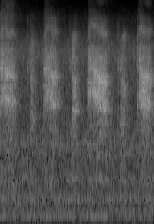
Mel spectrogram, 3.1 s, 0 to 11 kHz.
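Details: A 2-year-old male Quaker parrot indoors, with a fan running in the background, gives harsh, raspy, high-pitched phrases roughly once a second, mimicking 'If You're Happy and You Know It'.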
